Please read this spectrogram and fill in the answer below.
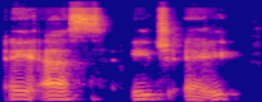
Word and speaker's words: ASHA: It's the American Speech and Language Hearing Association, ASHA. I know there's language in there, but the L is silent. So it's ASHA.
